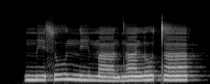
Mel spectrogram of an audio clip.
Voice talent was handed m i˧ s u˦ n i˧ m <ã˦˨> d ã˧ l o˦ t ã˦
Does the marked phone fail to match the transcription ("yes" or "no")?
yes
